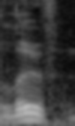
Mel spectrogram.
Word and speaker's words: Louvre: The Louvre.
